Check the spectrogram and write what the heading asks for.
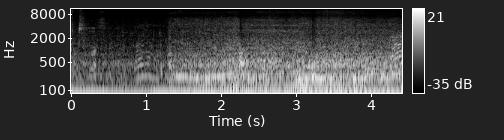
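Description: Off-road vehicle's engine running steadily under way, a low drone heard from inside the cab.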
